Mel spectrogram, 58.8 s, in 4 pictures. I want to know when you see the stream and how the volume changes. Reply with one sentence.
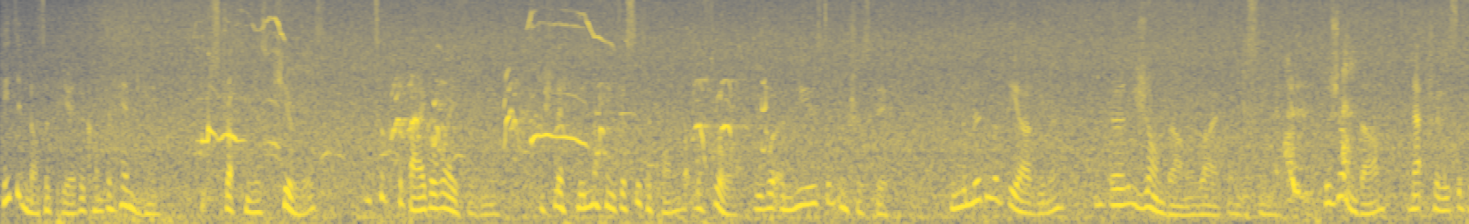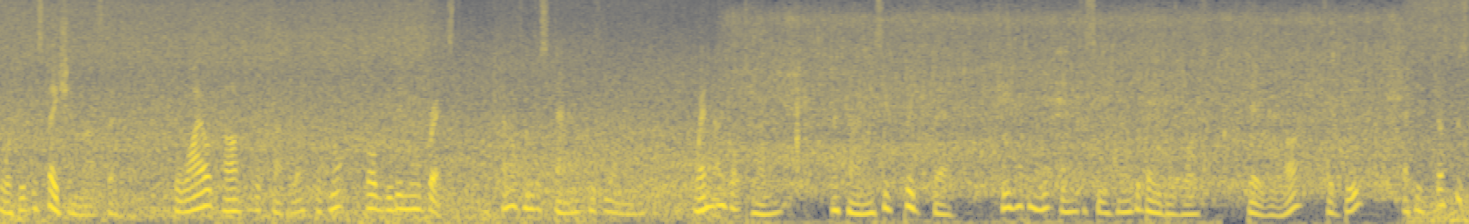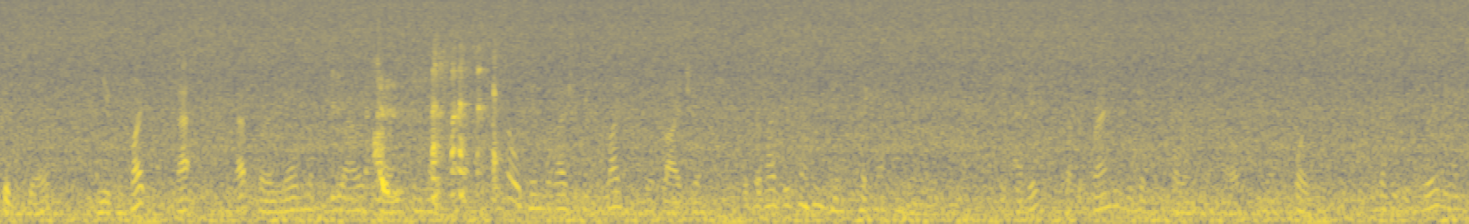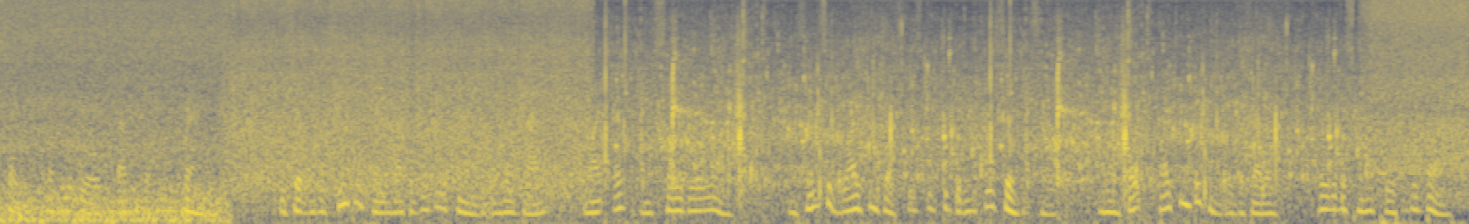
You can hear the stream from 0.0 to 58.7 s, at a steady volume.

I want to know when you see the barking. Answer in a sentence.
You can hear the barking from 1.9 to 7.7 s.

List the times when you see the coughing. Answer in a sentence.
The coughing can be heard from 12.4 to 13.6 s and from 32.7 to 34.4 s.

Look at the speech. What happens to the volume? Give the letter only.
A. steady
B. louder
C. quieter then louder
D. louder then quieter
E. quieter
E.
